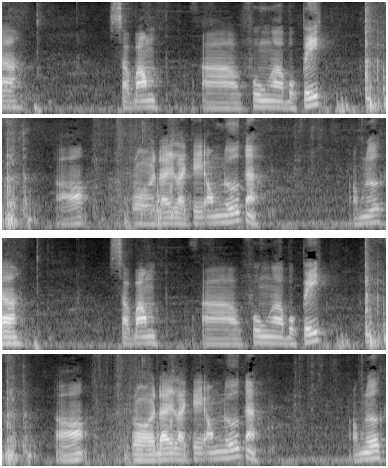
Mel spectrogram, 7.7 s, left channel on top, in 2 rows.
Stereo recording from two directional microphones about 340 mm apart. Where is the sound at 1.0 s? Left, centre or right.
Centre.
